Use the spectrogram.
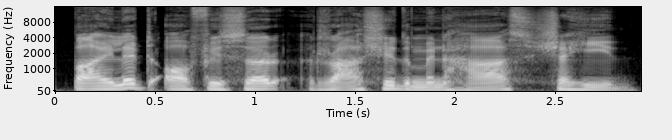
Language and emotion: Urdu, neutral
